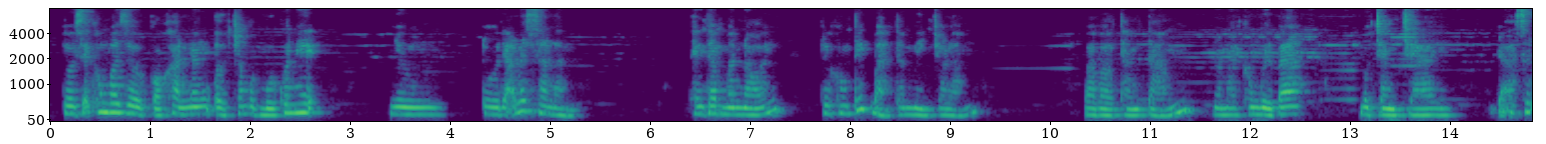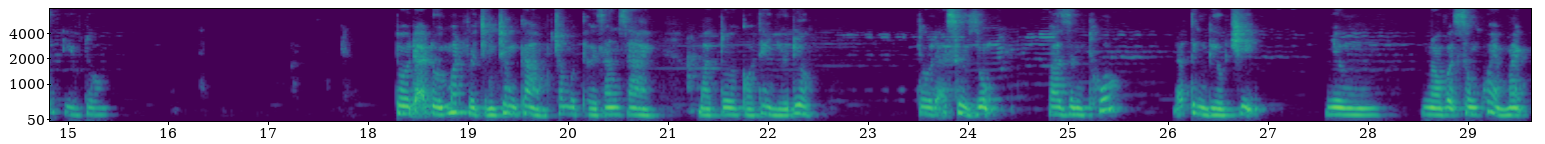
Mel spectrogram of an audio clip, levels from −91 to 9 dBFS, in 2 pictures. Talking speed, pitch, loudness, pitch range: 165 wpm, 190 Hz, -25 LUFS, 175-260 Hz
